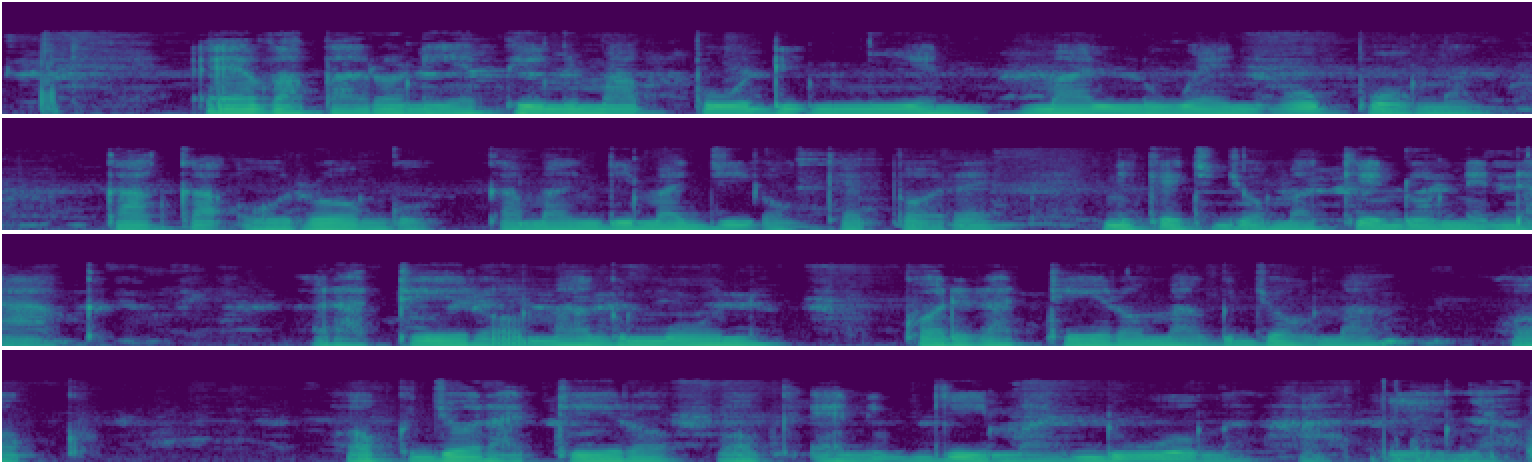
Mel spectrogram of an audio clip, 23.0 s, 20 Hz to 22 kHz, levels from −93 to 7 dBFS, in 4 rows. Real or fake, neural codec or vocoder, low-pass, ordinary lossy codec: real; none; 7.2 kHz; none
